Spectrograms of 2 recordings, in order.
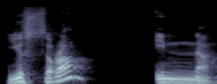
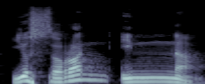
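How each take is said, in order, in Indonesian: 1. Ada jeda singkat di antara kedua kata. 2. Kedua kata tersambung tanpa jeda. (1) "Yusran berhenti kemudian sambungan inna" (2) "dia teruskan"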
